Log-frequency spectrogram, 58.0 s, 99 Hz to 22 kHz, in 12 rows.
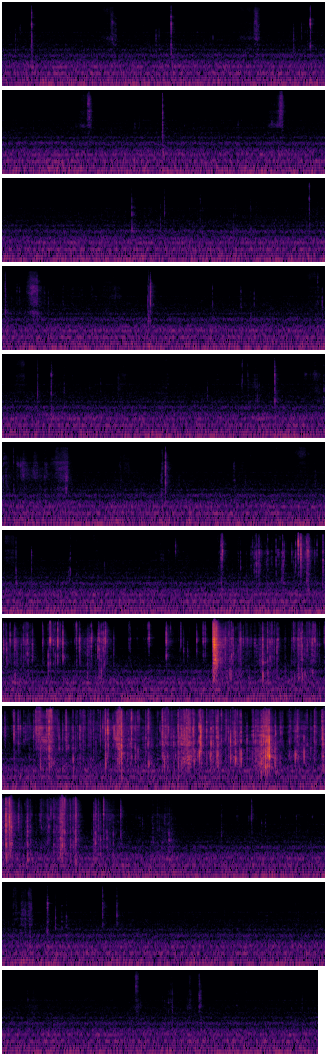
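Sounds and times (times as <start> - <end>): foil wrapper tearing and crinkling: 32.3 - 46.2.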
